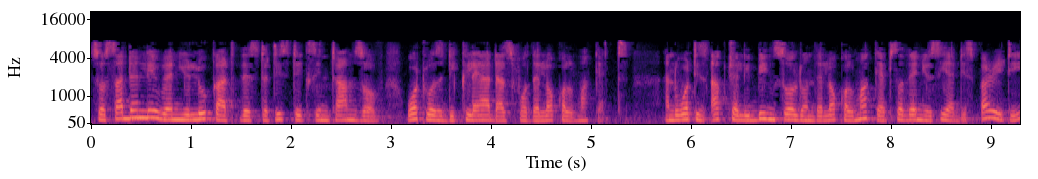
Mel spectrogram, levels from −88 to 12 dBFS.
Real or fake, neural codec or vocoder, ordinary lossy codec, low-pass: real; none; MP3, 32 kbps; 7.2 kHz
